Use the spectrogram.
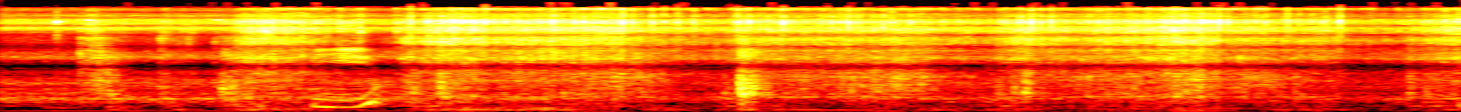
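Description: Sewing machine stitching a narrow seam on a shoulder bag: a close mechanical whirring hum with a few clicks, running under a woman's speech.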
